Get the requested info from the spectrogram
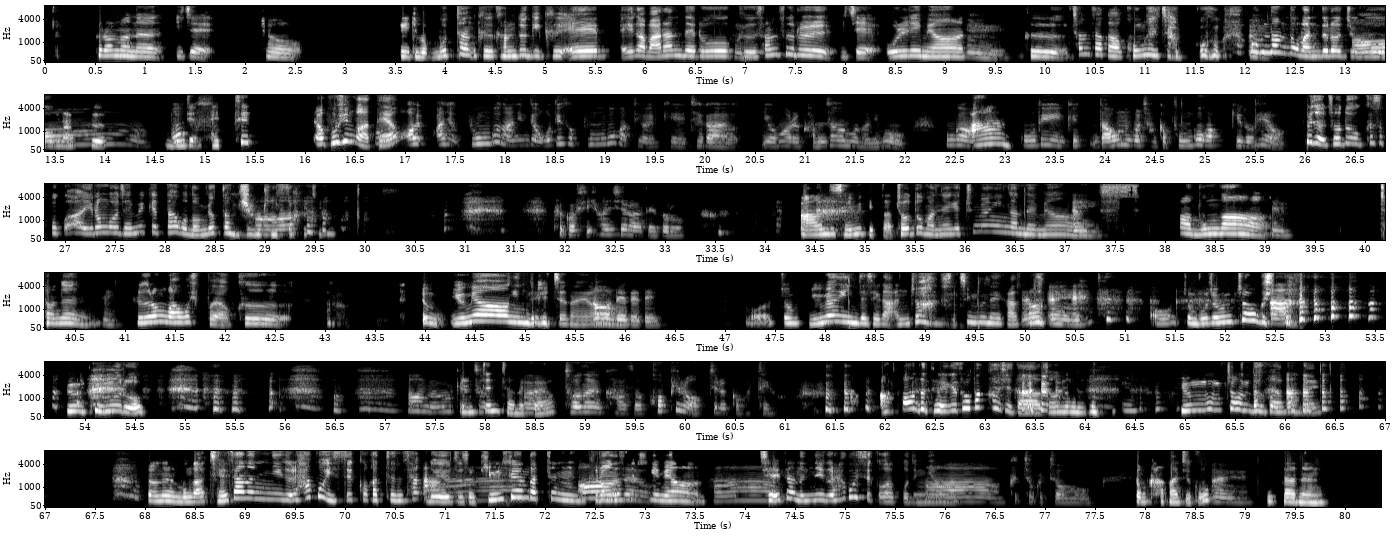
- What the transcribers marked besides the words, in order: tapping; other background noise; laughing while speaking: "공을 잡고"; laughing while speaking: "넘겼던 기억이 있어 가지고"; laugh; laugh; laugh; laughing while speaking: "유명인들"; laughing while speaking: "좋아하는 친구네 가서"; laugh; laughing while speaking: "싶어요"; laughing while speaking: "어 어"; laugh; laughing while speaking: "금 훔쳐 온다고 하는데"; laugh; distorted speech
- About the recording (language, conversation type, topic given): Korean, unstructured, 만약 우리가 투명 인간이 된다면 어떤 장난을 치고 싶으신가요?
- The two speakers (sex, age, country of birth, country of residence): female, 35-39, South Korea, South Korea; female, 40-44, South Korea, United States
